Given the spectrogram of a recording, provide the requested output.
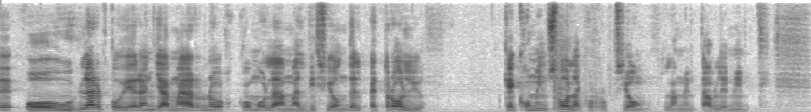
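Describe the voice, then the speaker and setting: Speaking at a fairly slow pace, a man uses a plain, everyday voice at medium pitch with ordinary pitch variation. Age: 60s. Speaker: journalist. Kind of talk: interview.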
